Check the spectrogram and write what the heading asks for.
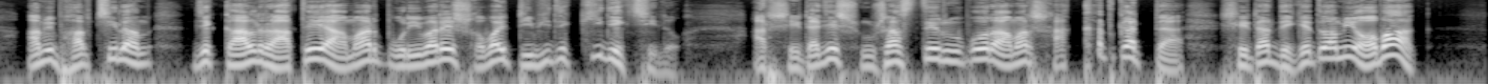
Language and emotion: Bengali, surprised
